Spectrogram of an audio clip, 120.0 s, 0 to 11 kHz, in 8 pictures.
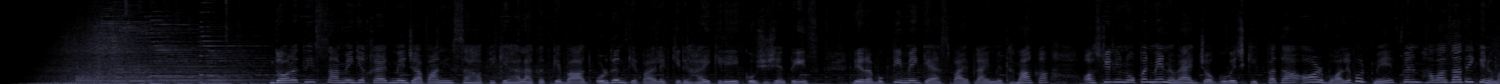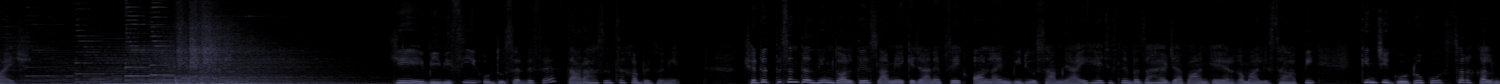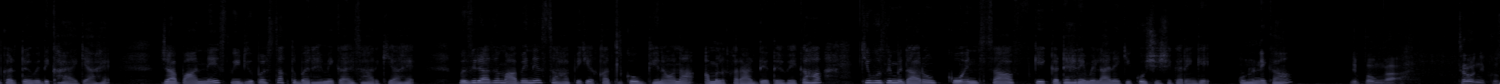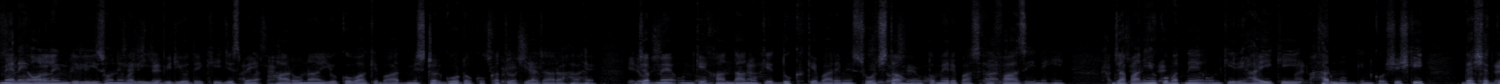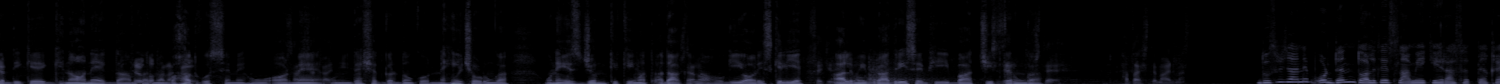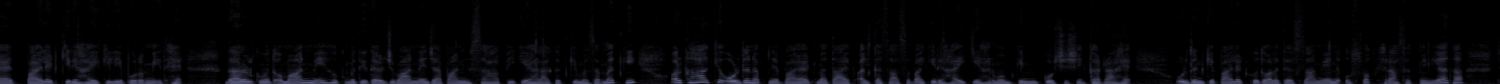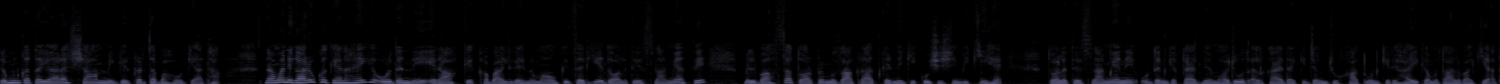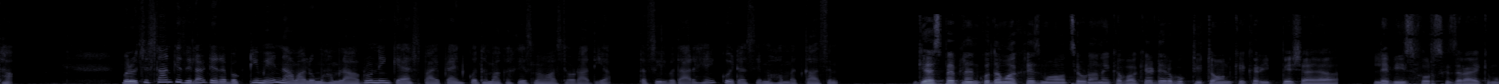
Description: فروری 01: شام چھ بجے کا نیوز بُلیٹن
